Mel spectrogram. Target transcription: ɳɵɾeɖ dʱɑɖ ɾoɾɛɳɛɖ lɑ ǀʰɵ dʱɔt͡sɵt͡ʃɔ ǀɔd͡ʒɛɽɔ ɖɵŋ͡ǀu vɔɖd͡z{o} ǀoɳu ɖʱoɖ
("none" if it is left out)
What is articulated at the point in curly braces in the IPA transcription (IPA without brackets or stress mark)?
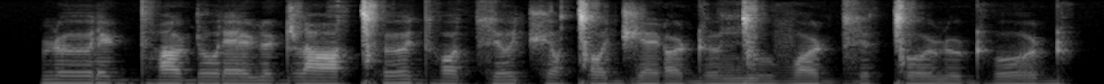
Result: ɵ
